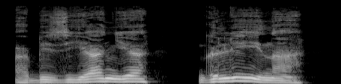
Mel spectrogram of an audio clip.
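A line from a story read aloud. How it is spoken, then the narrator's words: Confused drawl. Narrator (Russian): растерянно протянул Байерс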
